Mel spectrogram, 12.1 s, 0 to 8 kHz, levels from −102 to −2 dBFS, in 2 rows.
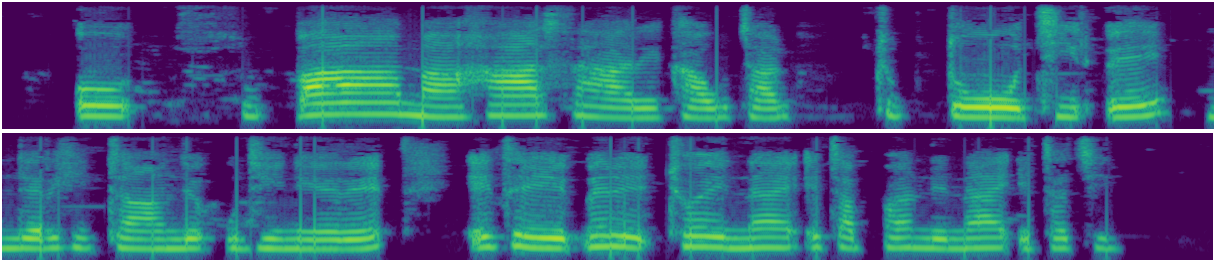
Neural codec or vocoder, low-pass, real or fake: none; 7.2 kHz; real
